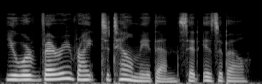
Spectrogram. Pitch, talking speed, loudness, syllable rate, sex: 190 Hz, 230 wpm, -18 LUFS, 5.8 syllables/s, female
